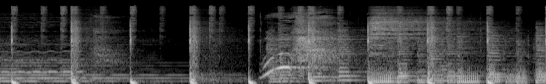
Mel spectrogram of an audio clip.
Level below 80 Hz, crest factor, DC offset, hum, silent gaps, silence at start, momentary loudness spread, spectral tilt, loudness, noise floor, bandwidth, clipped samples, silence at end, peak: -28 dBFS; 18 dB; under 0.1%; none; none; 0 s; 12 LU; -4 dB/octave; -21 LUFS; -41 dBFS; 17 kHz; under 0.1%; 0 s; -2 dBFS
